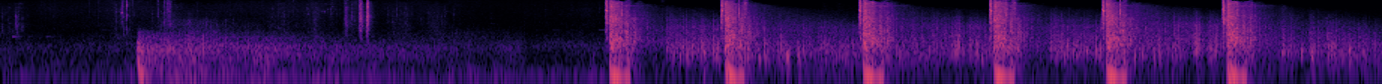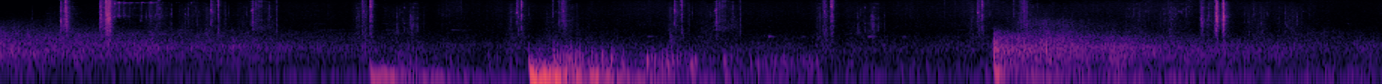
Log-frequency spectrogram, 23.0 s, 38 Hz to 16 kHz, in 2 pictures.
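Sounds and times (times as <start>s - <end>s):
light clicks: 2.6s - 3.8s.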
